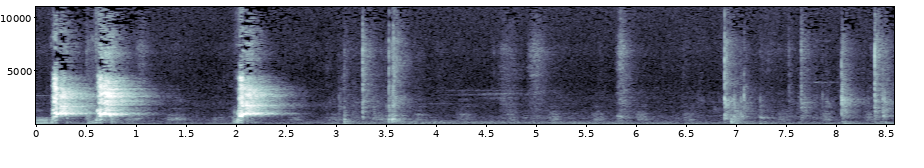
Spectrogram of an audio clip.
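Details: Golden Retriever puppy arguing with its father, Bangalore: three sharp, fast barks open the recording, then the room falls quieter with faint clicks and a few soft yips.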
